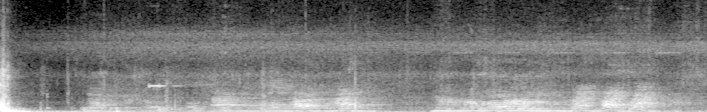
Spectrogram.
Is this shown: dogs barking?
yes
